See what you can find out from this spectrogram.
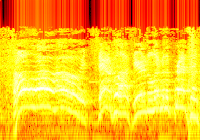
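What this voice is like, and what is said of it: Santa Claus character voice. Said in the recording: “impersonating as Santa Claus”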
